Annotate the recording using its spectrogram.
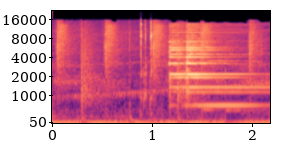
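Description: Electronic background music with a steady beat. About a second in, a bright bell chime rings, as from a subscribe-button notification animation, and fades over the next second and a half.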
